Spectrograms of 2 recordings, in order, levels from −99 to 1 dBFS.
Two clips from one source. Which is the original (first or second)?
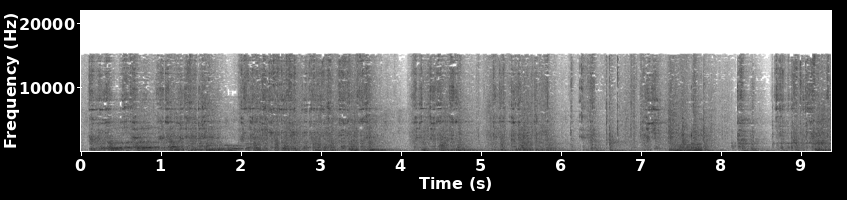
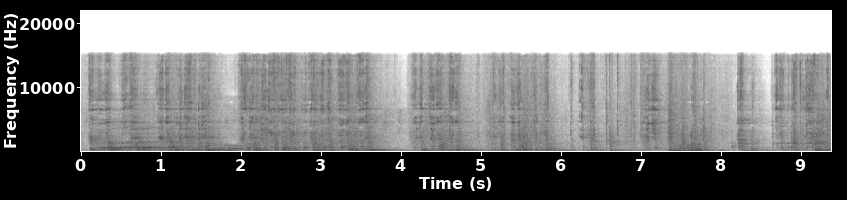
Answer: first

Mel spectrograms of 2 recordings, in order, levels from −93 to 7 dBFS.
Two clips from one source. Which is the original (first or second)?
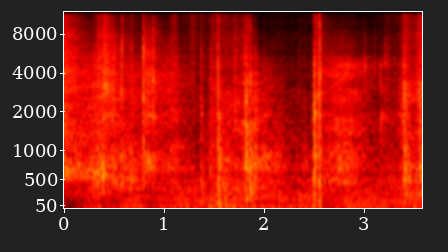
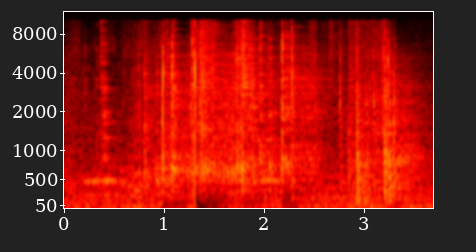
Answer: second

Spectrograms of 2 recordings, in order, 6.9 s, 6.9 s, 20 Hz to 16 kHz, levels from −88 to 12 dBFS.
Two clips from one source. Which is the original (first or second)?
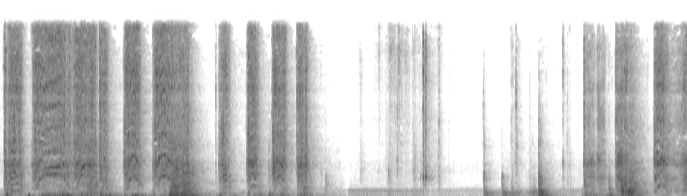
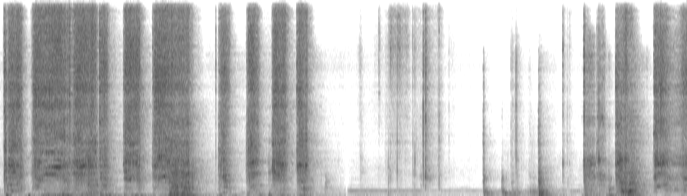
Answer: first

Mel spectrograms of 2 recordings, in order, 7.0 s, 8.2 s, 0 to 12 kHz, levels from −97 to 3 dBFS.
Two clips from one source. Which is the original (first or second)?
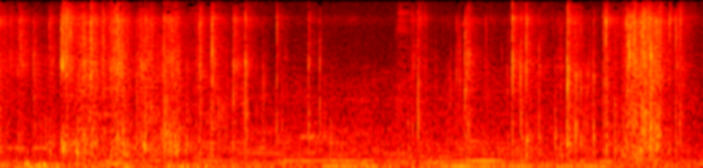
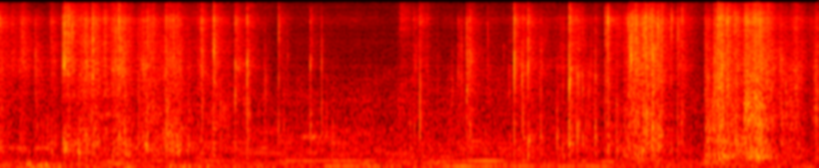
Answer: first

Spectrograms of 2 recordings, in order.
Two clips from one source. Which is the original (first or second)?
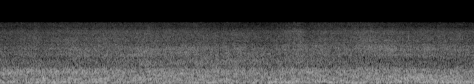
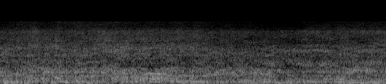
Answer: first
